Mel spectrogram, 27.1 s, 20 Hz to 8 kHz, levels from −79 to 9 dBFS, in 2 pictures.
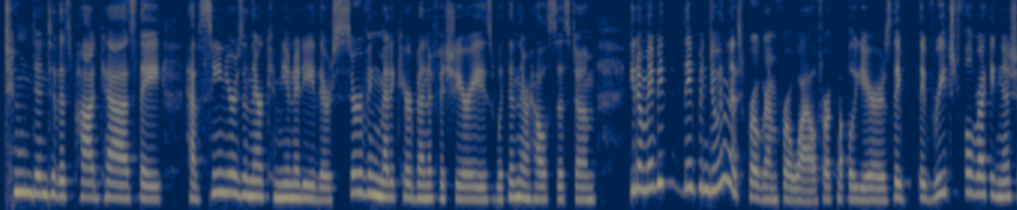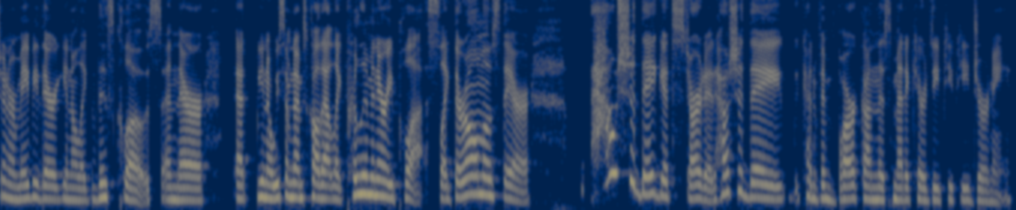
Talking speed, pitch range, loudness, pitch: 175 wpm, 180-240 Hz, -28 LUFS, 195 Hz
